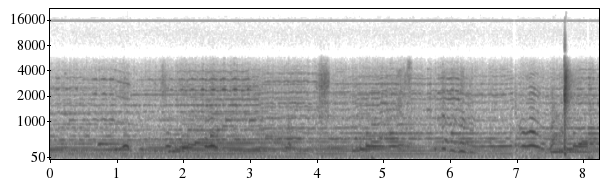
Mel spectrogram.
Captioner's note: sentimental music; Scrooge sobs; claps hands together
